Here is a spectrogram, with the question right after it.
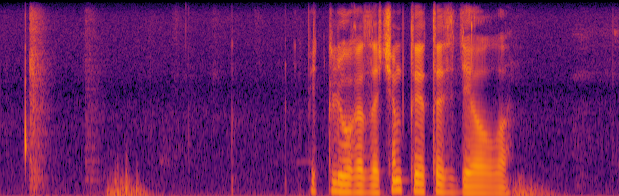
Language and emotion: Russian, neutral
